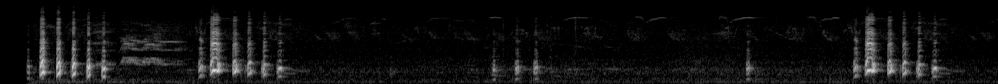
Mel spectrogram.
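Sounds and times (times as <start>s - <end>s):
hen cackling: 0.3s - 3.0s, 8.5s - 9.5s.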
